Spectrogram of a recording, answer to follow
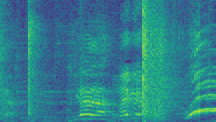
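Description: A handheld confetti cannon going off with one sharp pop about one and a half seconds in, amid excited exclamations. A high, drawn-out shout starts near the end.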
